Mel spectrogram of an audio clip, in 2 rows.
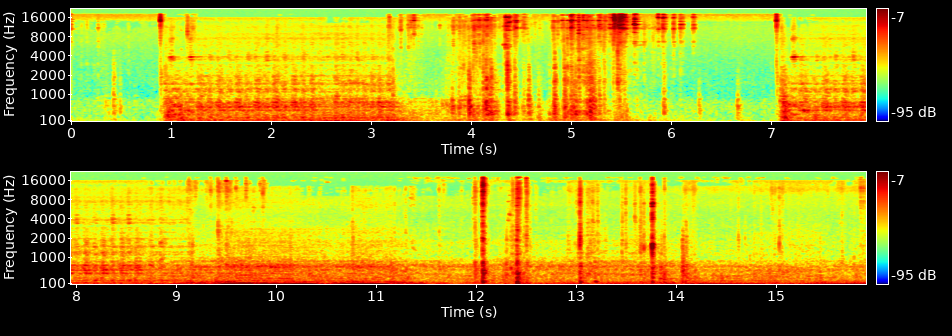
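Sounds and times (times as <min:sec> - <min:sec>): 
keys jangling: 0:03.8 - 0:06.3
car engine rumbling: 0:08.5 - 0:15.9.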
